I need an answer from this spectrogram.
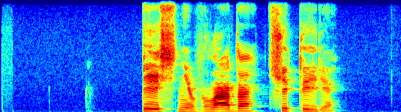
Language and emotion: Russian, neutral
